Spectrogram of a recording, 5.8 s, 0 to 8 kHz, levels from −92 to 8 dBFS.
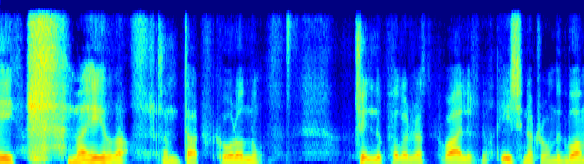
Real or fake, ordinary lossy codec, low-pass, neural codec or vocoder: fake; none; 7.2 kHz; codec, 16 kHz in and 24 kHz out, 0.4 kbps, LongCat-Audio-Codec, four codebook decoder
